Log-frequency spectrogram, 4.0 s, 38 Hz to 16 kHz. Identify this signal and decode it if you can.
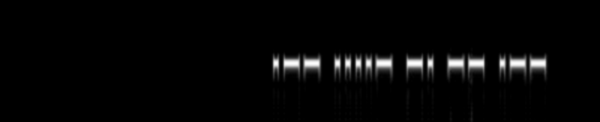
Morse code, heard as a keyed tone, about 36 wpm, 700 Hz. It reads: W4NMW
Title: USA Call Signs - 5 Characters - Repeated 3x - 35wpm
